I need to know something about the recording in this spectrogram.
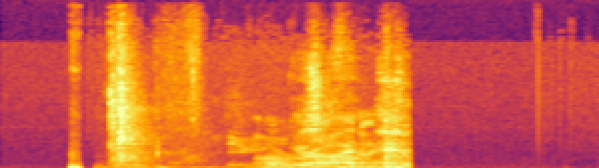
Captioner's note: group chatter; audio cuts out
